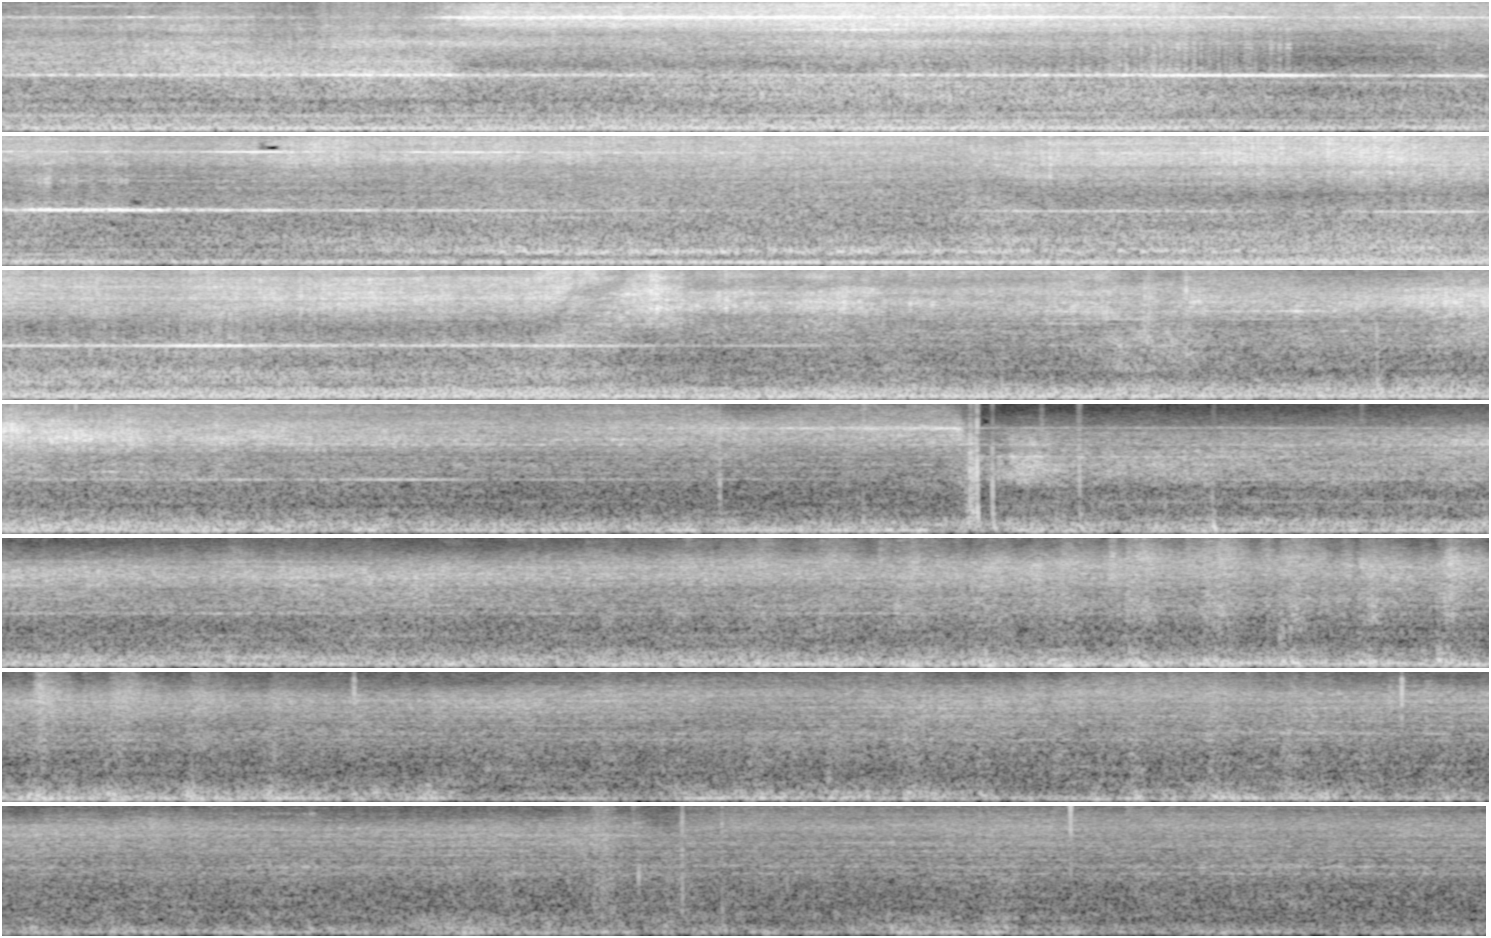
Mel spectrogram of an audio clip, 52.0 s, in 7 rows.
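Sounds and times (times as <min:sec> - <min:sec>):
thin high whine: 0:00.0 - 0:33.4
freight cars rolling past: 0:00.0 - 0:52.0
heavy locomotive engine rumble: 0:00.0 - 0:52.0.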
